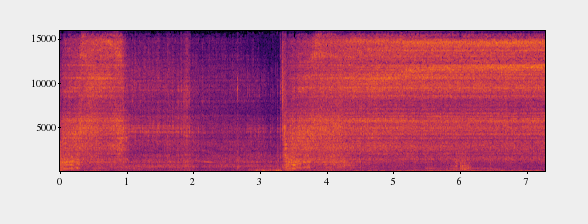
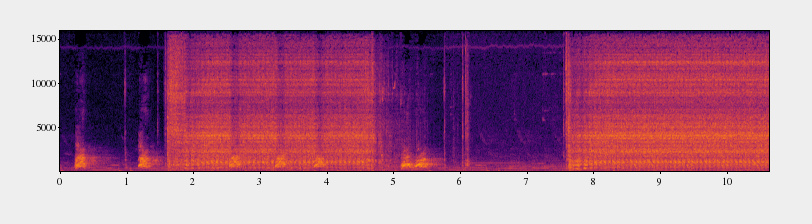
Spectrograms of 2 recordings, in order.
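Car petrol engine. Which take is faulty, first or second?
second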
